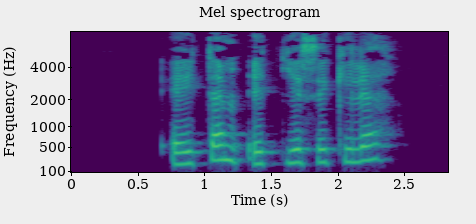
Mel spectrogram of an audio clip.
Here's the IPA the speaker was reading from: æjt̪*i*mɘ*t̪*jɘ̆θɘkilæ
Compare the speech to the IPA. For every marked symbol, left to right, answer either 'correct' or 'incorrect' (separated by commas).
incorrect, correct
